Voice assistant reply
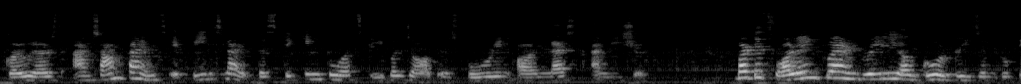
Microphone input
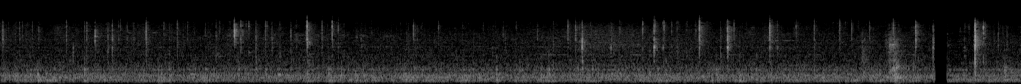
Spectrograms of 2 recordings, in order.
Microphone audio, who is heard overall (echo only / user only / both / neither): neither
